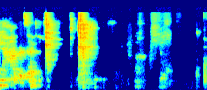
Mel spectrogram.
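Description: A person puffing out short breaths while tasting hot food, two breathy bursts about a second in, among soft murmured voices.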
